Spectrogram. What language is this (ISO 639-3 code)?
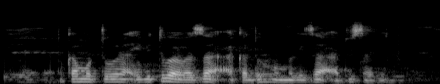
kin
